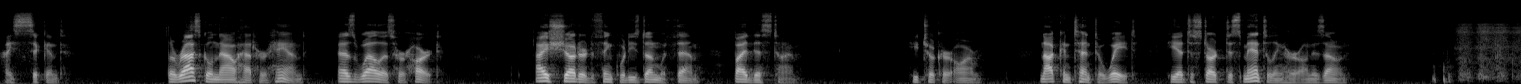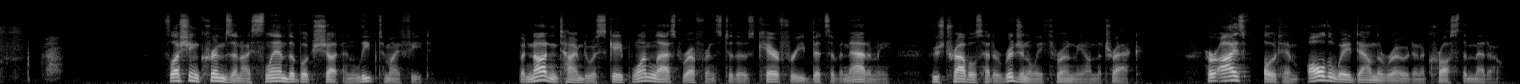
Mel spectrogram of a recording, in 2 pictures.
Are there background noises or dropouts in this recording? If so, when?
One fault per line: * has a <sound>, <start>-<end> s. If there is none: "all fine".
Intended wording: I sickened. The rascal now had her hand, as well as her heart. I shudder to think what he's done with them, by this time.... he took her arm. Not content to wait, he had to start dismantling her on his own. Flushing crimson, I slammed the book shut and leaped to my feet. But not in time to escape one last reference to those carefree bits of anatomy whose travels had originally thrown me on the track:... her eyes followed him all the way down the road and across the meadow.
* has a sniff, 14.3-15.9 s
* has a dropout, 27.7-27.9 s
